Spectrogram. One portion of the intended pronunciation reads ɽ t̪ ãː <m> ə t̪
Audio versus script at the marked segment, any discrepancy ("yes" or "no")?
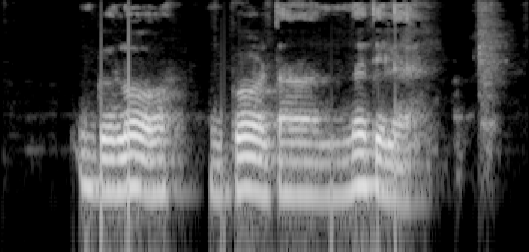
yes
